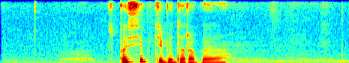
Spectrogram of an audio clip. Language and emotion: Russian, positive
